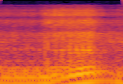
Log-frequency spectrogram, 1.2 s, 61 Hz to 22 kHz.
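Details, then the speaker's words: 1996 Ford Ranger 2.3 (owner mentions a small mod and a fuel smell): short throttle blip rises cleanly and drops straight back to steady idle without shaking or stumbling; normal rev and idle. "a little more gas it goes back to regular Idol this one runs great"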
